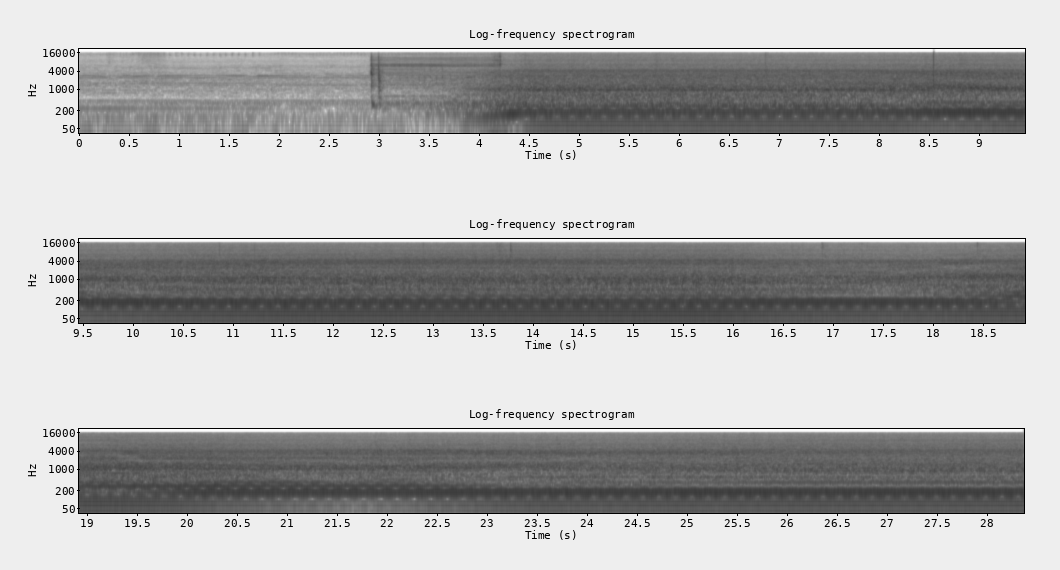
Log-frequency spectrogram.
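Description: Electric motor of a home-built electric lawn mower, mounted on a John Deere push-mower deck, switched on with a click about three seconds in, spinning up with a rising whine, then running at steady speed with a loud, even hum.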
